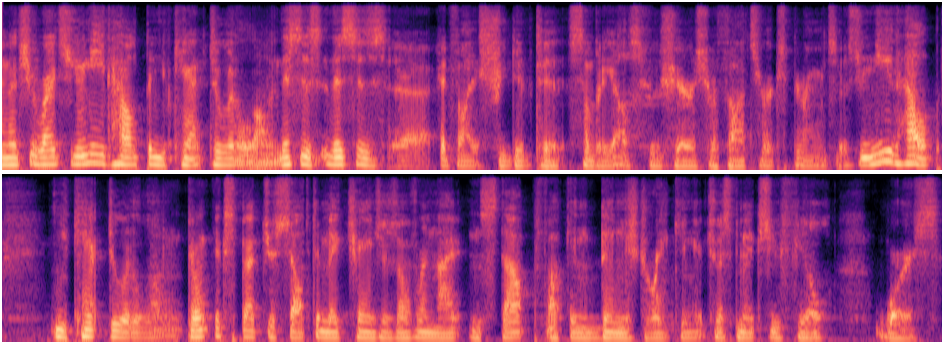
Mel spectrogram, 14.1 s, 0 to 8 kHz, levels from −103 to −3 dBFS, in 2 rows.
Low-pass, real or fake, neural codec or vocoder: 7.2 kHz; fake; codec, 32 kHz, 1.9 kbps, SNAC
